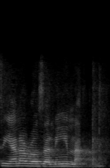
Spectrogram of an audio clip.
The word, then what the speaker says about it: Cienna Rosalina: No, it's Cienna Rosalina.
